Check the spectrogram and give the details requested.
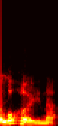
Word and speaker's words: Lorina: É Lorina, é como se fosse dois Rs.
